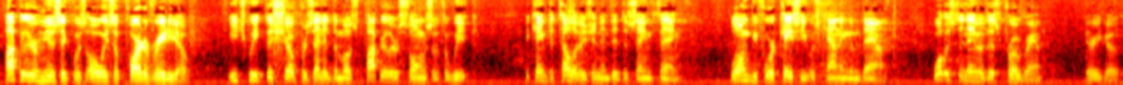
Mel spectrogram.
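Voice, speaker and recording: A man hosting a trivia quiz at a club meeting, reading out questions in a measured, announcing way. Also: mid-range voice, a bit bright. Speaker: quiz host. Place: hall at a convention club meeting. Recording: reverberant hall, clear background noise and hum.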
